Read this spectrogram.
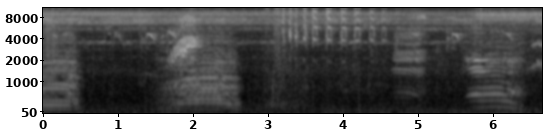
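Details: Cattle in an open pasture in late afternoon calling their friends home to the barn; three drawn-out harmonic moos with a gap between, and a rapid insect-like chirping in the background midway.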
